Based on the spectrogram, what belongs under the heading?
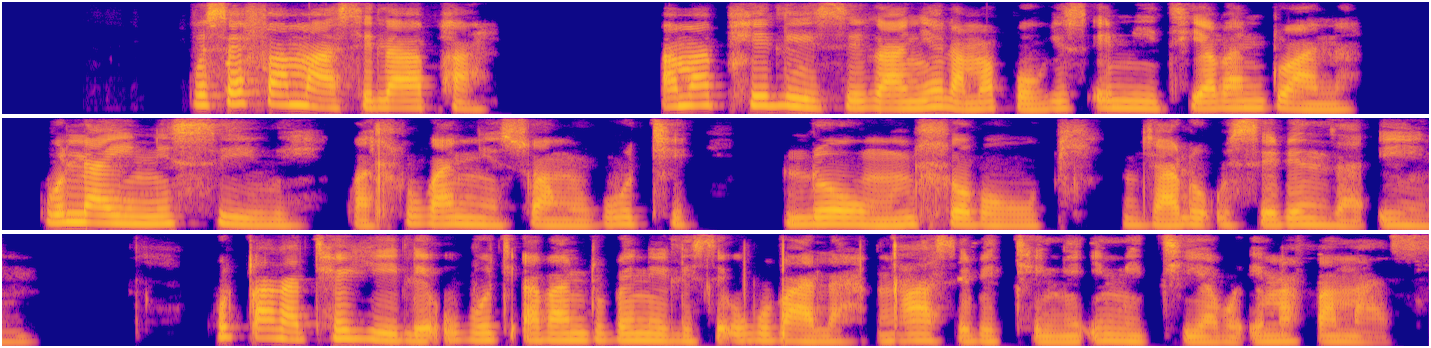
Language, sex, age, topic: North Ndebele, female, 25-35, health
